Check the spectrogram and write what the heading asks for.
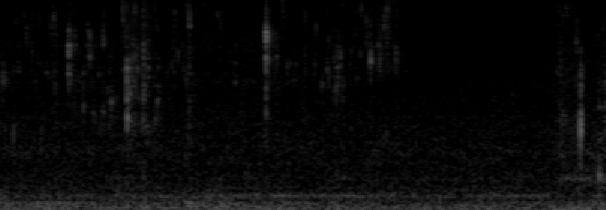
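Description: Hot milk poured into a bowl of mashed potatoes and butter: a faint trickle with small scattered drips.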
